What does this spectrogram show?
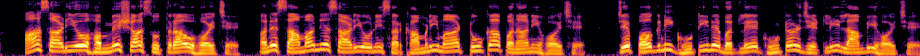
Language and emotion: Gujarati, neutral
